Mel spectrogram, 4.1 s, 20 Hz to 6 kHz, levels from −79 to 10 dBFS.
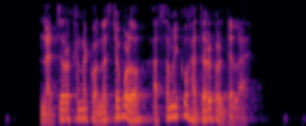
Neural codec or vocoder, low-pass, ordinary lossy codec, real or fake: none; 5.4 kHz; AAC, 48 kbps; real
